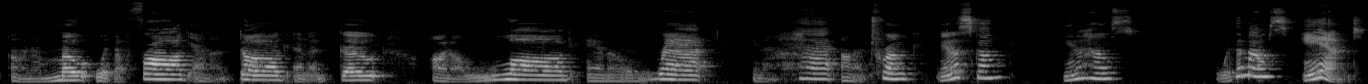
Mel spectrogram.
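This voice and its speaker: A woman hosting a children's storytime from home, reading aloud expressively with deliberate, dramatic emphasis for young listeners. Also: a little high, creaky. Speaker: library storytime host. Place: indoors at home. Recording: roomy, echoing home recording.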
